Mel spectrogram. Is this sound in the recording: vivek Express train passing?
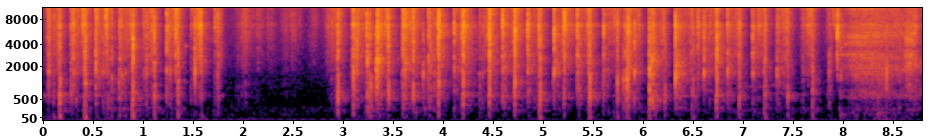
no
